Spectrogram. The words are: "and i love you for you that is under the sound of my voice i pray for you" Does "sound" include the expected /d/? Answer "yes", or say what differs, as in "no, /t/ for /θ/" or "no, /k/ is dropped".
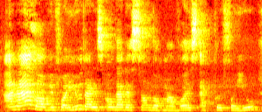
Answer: yes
